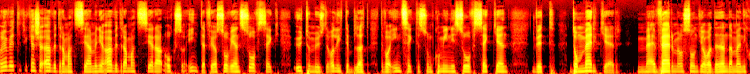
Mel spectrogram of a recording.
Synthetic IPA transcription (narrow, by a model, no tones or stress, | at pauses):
ʔɔjɑːɡveːt̪at̪jɑkʰanʂə̰ʔøːvəɖɾamat̪ɪ̥seːɾaɾmɛnjɑ̰ːɡøːvəɖɾamat̪ɪ̥seːɾaɾʔɔ̰ksɔ̰ʔɪnt̪əfœɾjɑːɡsoːɡvɪɛnsoːvsɛkːʉ̟ːt̪ɔmhʉ̟ːsd̪ɛvaɭiːt̪əblœt̪ːd̪̥ɛvaɾʔɪnsɛk̚t̪əʂɔmkʰɔmːɪnːɪsoːvsɛkːən | d̪ɵveːt̪d̪ɔmːæɾkəɾ | mɛvæɾməɔsɔnt̪jɑːɡvaɖɛnɛnd̪amɛnːɪx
